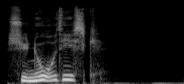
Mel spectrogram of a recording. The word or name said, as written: synodisk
